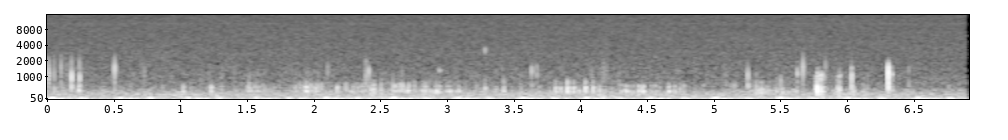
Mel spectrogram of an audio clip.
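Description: Low gurgling and rumbling with scattered bubbly squeaks over a quiet hiss; ordinary stomach growling from gas and fluid moving through the bowel.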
